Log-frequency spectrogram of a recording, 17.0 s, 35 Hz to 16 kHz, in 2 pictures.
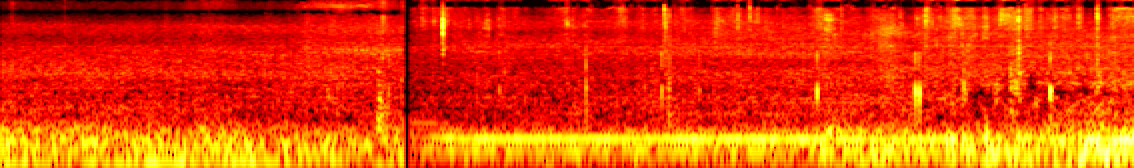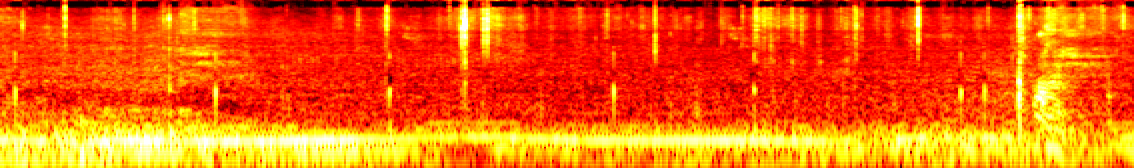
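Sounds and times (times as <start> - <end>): low mechanical hum: 0.0 - 17.0
light clicks and metal taps: 3.2 - 16.2.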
